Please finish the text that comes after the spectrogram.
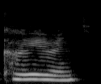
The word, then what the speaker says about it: coherence: Uh fluency and coherence. Coherence. Can you say that, please, Ngoc Anh? Coherence. Coherence. Yeah. Just divide the word into two parts, Ngoc Anh. Co and herence.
